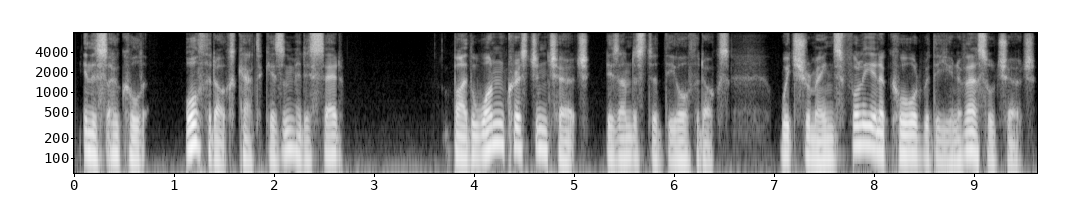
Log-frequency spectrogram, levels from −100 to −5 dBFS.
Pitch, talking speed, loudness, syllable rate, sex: 105 Hz, 160 wpm, -19 LUFS, 6.0 syllables/s, male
